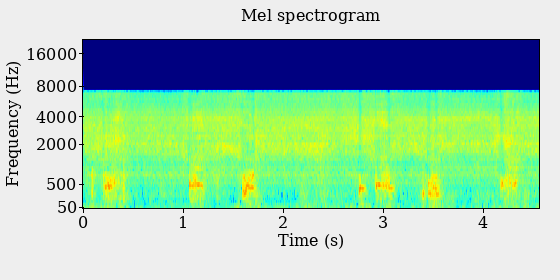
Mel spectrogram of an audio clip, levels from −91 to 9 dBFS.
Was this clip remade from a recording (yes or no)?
yes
